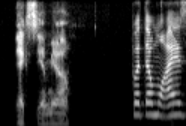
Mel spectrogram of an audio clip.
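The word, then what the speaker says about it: NXIVM: It's pronounced Nexium. Nexium.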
